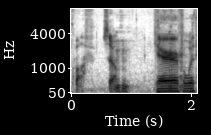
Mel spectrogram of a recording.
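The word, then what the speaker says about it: Quafe: so it's more of a quaff but it's pronounced quaff so careful with how you say that word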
